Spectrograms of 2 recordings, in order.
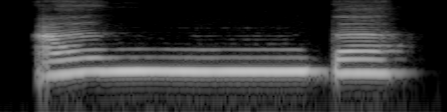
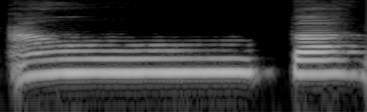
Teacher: dengungnya tipis Kenapa karena pangkal lidah turun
